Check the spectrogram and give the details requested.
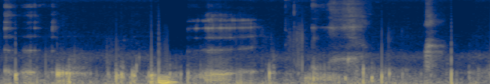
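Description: Repeated low, gurgling belches in quick succession, with rumbling between them; frequent eructation consistent with bloating.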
